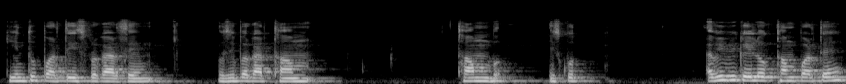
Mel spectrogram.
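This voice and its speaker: A man's voice: fairly high pitch, dark tone. Patient male English teacher, echoey room. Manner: patient, repetitive explaining, checks understanding with tag questions. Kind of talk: classroom-style lesson explaining pronunciation.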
